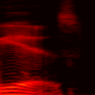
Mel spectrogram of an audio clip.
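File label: yearS, Standard Southern British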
